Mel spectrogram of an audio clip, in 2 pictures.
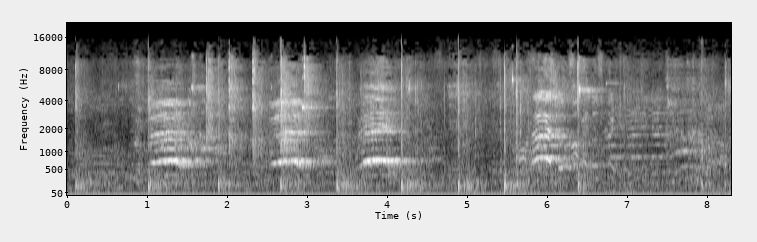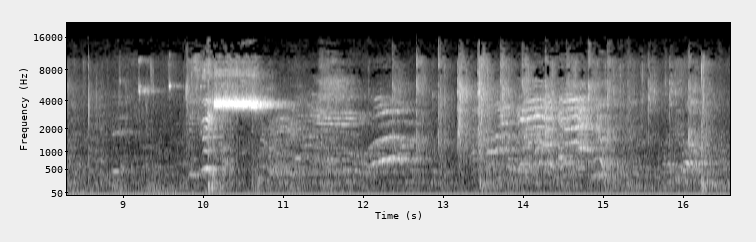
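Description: Young players shout to each other in a large echoing gym.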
